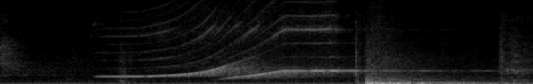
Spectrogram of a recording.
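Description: Slide-whistle comic sound effect: one whistle glides up in pitch and then holds a high note. A dull thump comes partway through the held note.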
